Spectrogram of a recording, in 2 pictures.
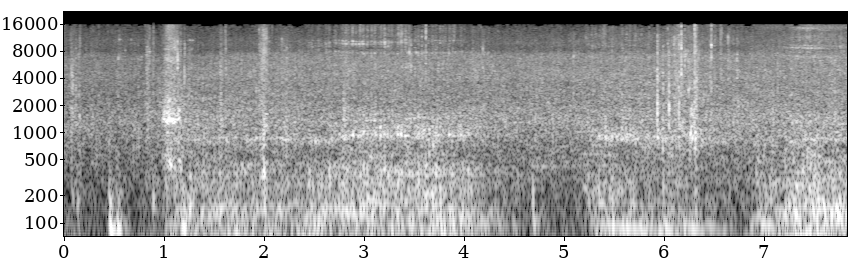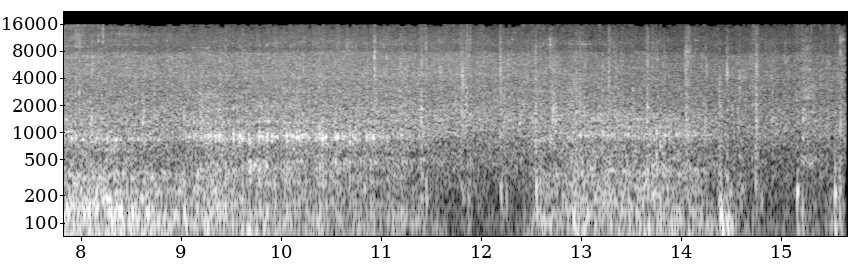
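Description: Fires crackle and roar nearby.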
